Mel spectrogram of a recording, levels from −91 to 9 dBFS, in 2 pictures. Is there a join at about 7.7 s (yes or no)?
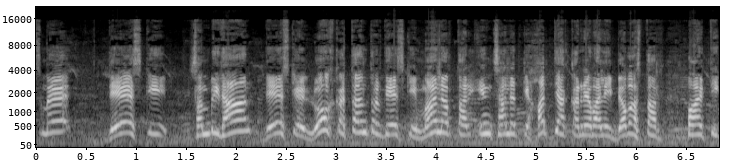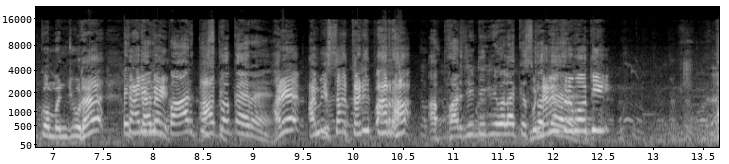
yes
